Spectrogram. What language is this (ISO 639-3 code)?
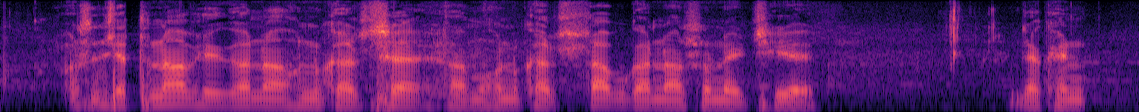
mai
